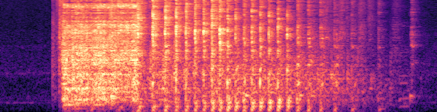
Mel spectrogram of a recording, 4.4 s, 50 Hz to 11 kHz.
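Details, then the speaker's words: 1973 John Deere 110, on gas after carb adjustment, carb not yet cleaned, plenty of fuel in the tank: catches with a burst, chugs unevenly about three seconds, then dies. It acts flooded; the carb needs cleaning. "That was on gas. Kind of acts like it's flooded, but yeah. Alright. We're gonna have to clean the carb."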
